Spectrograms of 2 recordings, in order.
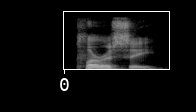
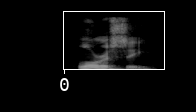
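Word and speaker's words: pleurisy: as he died of a disease known as pacy and that's spelled p l e u r i s y pesy pesy and it's a disease that affects the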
